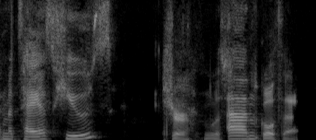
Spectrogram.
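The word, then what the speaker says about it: Matthias: you guys know how Matias Matas it's spelled Matias but I would have said Matas Hughes sure listen go with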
